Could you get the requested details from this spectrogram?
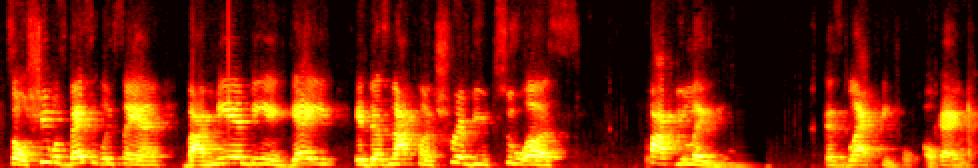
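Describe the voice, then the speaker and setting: A woman's voice: mid-range voice, animated, unhurried, bright, forceful tone. Blunt, profane woman in an echoey room. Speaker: live-stream host. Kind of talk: heated commentary.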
